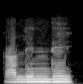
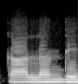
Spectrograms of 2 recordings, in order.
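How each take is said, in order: First: कालिंदी with "lin"; correct form. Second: कालंदी with "lan"; incorrect form. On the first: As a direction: put a short i in कालिंदी. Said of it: "के लिए होता है". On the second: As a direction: put a short a in कालंदी. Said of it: "नहीं होता". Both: Shown as a demonstration.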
